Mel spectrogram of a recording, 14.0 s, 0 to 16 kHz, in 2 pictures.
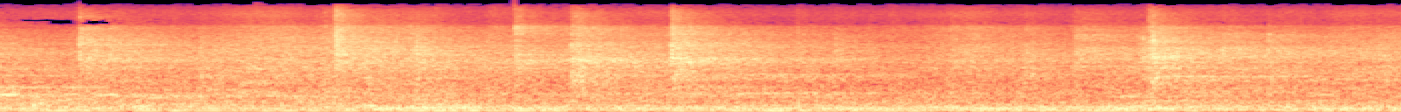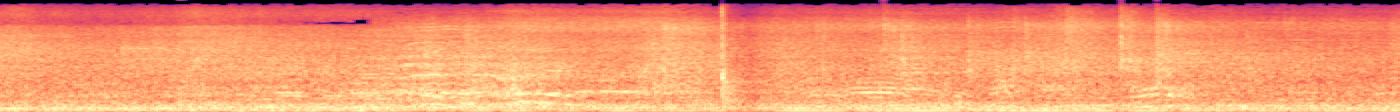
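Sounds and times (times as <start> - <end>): low arena hum: 0.0 - 14.0
hockey sticks and puck clacking: 0.4 - 3.7.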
